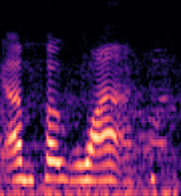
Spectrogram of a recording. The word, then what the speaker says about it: Amphawa: A ver, tú muéstrame lo que te compraste en el mercadito de Ampagua. ¿Cómo se pronuncia? What is the name Ampagua? Sí, Ampagua.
